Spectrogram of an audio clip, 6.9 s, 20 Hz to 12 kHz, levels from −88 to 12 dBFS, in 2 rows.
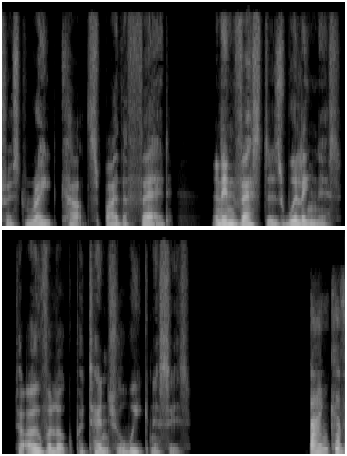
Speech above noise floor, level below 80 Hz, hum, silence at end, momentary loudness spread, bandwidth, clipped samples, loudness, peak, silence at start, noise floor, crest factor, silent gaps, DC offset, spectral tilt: over 63 dB; -56 dBFS; none; 0 s; 13 LU; 12 kHz; under 0.1%; -27 LUFS; -4 dBFS; 0 s; under -90 dBFS; 24 dB; 0.56-0.60 s, 3.41-3.57 s, 5.33-6.45 s; under 0.1%; -6 dB/octave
